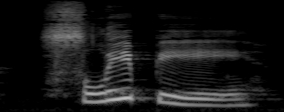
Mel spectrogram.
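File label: "sleepy", English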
